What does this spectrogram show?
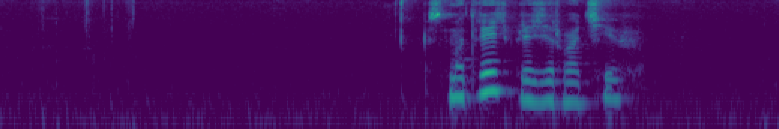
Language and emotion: Russian, neutral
